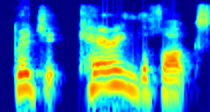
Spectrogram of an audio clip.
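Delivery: usual speaking voice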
